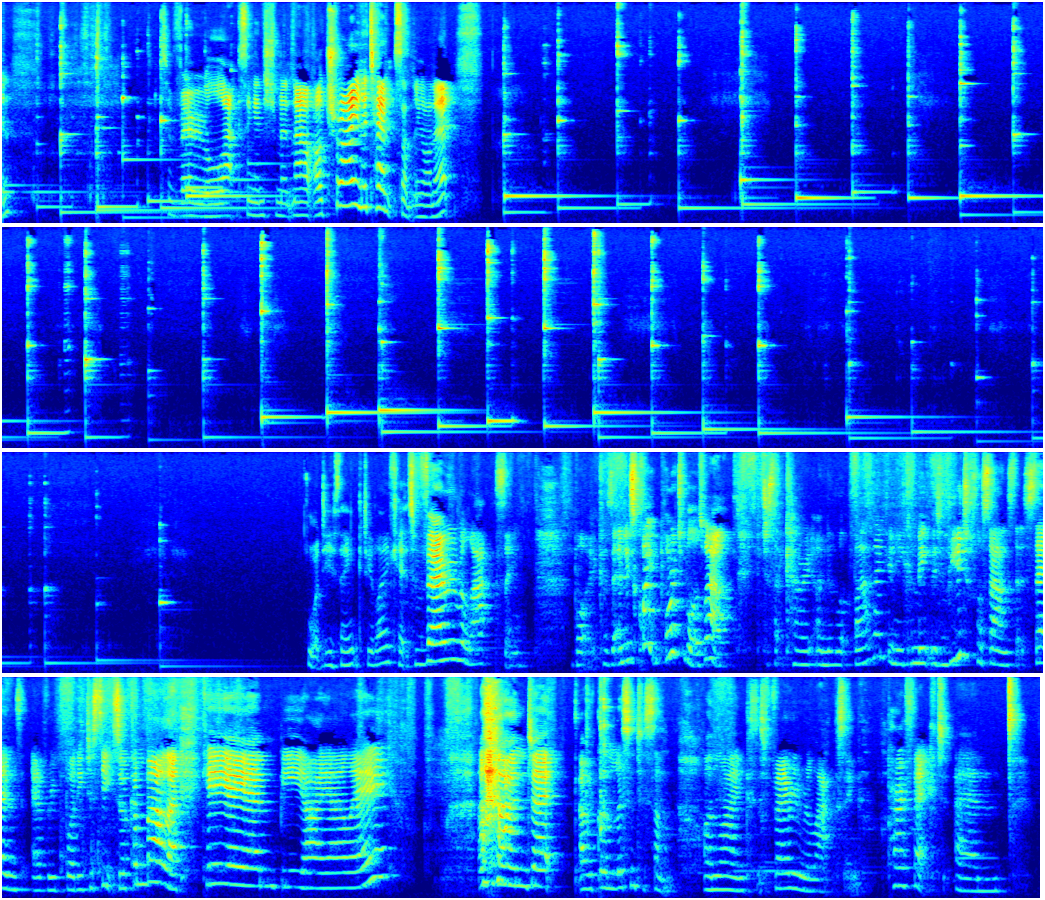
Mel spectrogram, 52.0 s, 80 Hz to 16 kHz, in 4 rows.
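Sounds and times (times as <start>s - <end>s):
kalimba melody: 0.0s - 4.0s, 6.2s - 29.1s.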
